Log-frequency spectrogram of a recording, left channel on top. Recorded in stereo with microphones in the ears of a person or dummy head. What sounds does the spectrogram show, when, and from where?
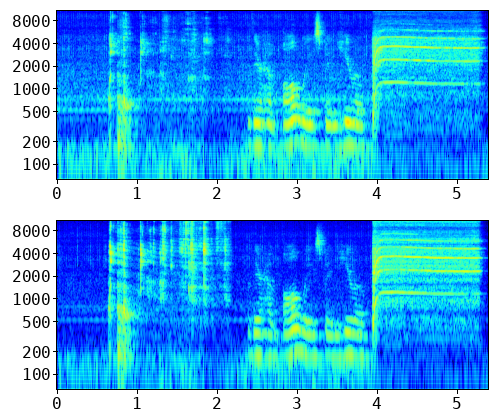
0.6 s keys jangling: 30° right (ahead or behind), 1.1 m; by 2.2 s 60° right (ahead or behind), 0.8 m
2.4 s a woman speaking: 80° left, 4.5 m
3.9 s a drill: 20° right (ahead or behind), 1.9 m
